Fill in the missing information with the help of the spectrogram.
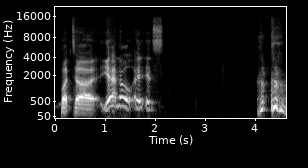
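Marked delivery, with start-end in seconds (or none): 0.9-2.1 high, loud, cracking voice. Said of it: "lost my voice there for a minute".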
